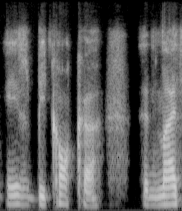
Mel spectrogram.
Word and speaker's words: Bicocca: Actually, the right name is Bicocca. It might sound difficult to be pronounced, but it's the name of an old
